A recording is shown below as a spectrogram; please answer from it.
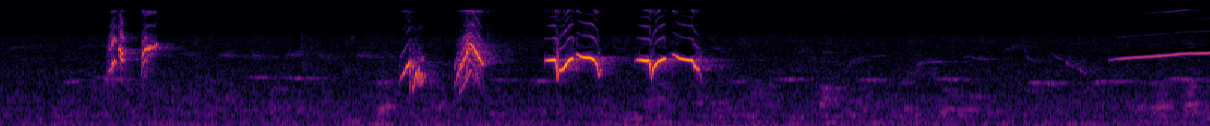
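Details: Oriental magpie-robin song intended to stir other magpie-robins' breeding urge; a few sharp upslurred notes, then three loud looping whistles, quiet pauses and a thin rising whistle at the end.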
